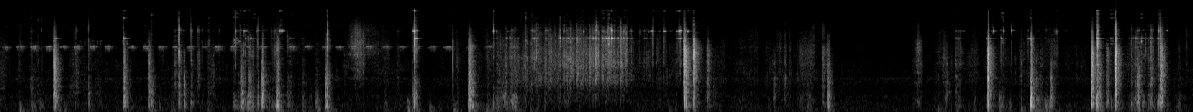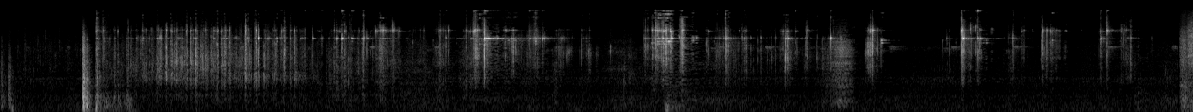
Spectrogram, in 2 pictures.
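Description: Steel bolts, nuts and washers clinking against each other and a metal workbench as they are handled and wiped clean. Paper shop towels rustle twice.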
